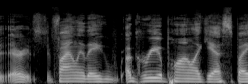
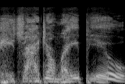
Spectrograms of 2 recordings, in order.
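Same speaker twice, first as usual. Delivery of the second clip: very loud stage whisper pushed to carry; 4 semitones higher than usual. Retelling Xander warning the heroine about Spike: imitating Xander's loud whisper. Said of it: "with a very loud whisper".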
